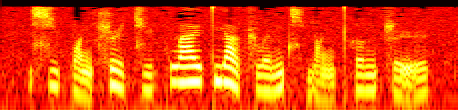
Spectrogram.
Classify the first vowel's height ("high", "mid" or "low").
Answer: high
